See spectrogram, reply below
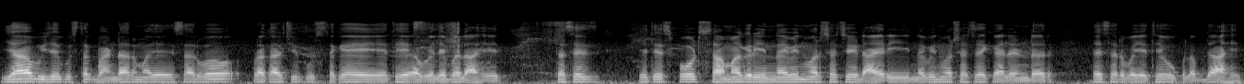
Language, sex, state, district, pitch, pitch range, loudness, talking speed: Marathi, male, Maharashtra, Aurangabad, 110 Hz, 105-115 Hz, -19 LUFS, 125 wpm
